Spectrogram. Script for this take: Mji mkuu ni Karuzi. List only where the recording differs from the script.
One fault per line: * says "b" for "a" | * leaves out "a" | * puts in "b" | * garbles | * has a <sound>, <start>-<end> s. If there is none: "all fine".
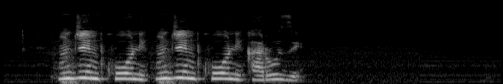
* puts in "mji mkuu ni"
